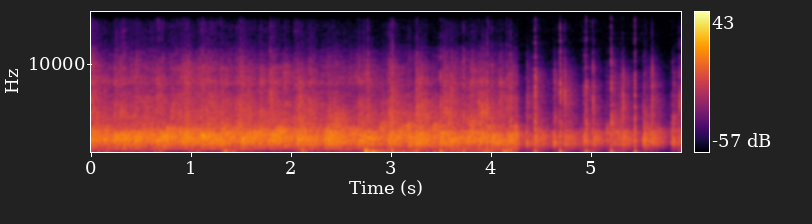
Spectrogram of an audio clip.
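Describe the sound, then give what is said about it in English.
Sustained audience applause, a dense wash of many hands clapping at steady loudness, thinning toward the end into fewer, more distinct individual claps. “Let's give Alexander a round of applause.”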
